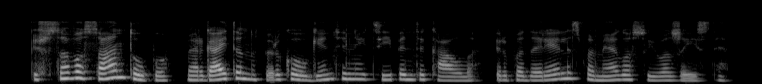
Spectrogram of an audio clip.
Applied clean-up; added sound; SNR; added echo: none; none; none; none.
